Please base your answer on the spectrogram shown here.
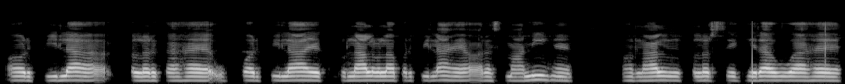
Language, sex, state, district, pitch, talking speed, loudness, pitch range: Hindi, female, Bihar, Begusarai, 185 Hz, 170 wpm, -17 LUFS, 185-190 Hz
